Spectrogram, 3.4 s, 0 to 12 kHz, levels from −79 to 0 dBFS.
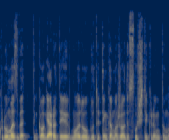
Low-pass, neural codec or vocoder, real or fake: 10.8 kHz; codec, 24 kHz, 0.9 kbps, WavTokenizer, medium speech release version 1; fake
